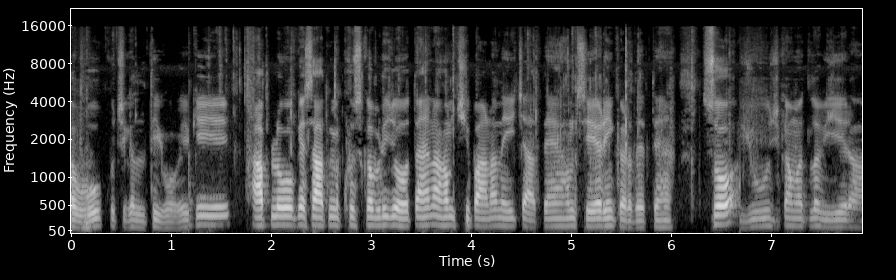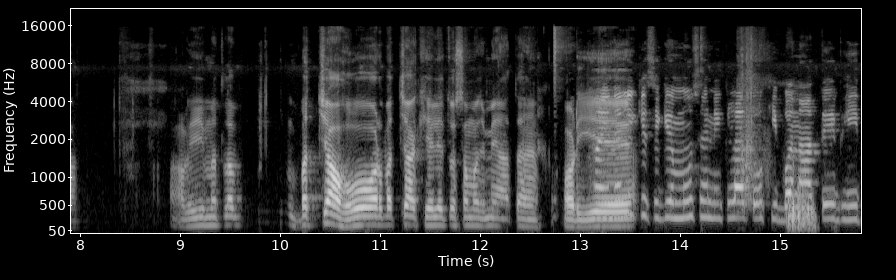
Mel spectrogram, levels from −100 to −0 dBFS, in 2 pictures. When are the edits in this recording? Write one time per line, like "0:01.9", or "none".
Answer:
0:01.2
0:06.6
0:12.7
